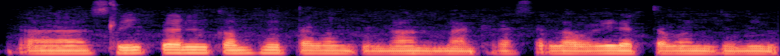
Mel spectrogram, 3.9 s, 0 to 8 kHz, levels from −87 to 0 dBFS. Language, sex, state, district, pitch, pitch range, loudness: Kannada, male, Karnataka, Bellary, 105 Hz, 100-115 Hz, -18 LUFS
